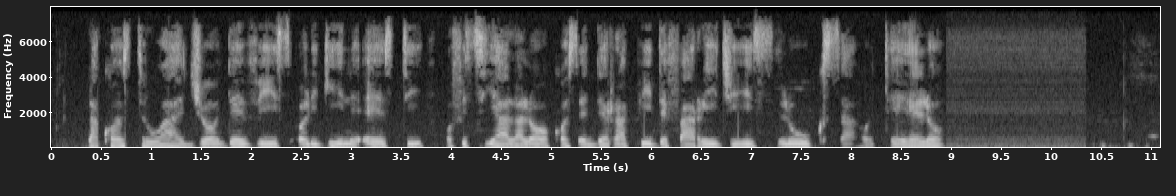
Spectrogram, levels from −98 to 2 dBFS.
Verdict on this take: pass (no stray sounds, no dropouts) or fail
pass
